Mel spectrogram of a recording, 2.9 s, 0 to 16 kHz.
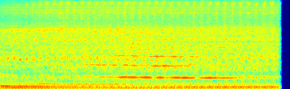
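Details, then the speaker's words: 2019 BMW M5 Competition, accident-damaged rebuild, jump-started via cable to new battery, warm engine: smooth even deep idle with no ticking or knocking before shutoff; healthy engine. "je pense que ça sonne bien pas de clicti pas de clicti il fait chaud tout va bien"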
